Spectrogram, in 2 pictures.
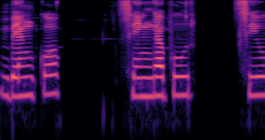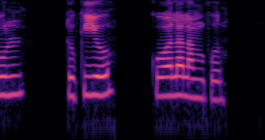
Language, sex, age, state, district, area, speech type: Santali, female, 18-30, West Bengal, Purba Bardhaman, rural, spontaneous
